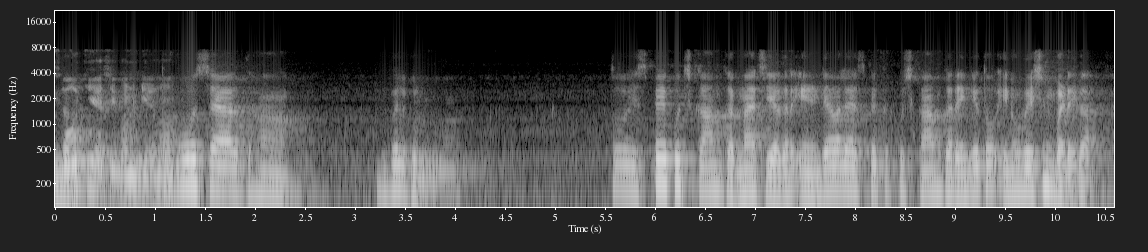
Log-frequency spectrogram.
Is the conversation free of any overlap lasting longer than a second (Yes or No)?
Yes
